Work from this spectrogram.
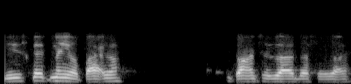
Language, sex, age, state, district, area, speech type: Urdu, male, 60+, Delhi, Central Delhi, rural, conversation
